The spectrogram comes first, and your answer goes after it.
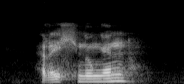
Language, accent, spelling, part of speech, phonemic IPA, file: German, Austria, Rechnungen, noun, /ˈʁɛçnʊŋən/, De-at-Rechnungen.ogg
- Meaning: plural of Rechnung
